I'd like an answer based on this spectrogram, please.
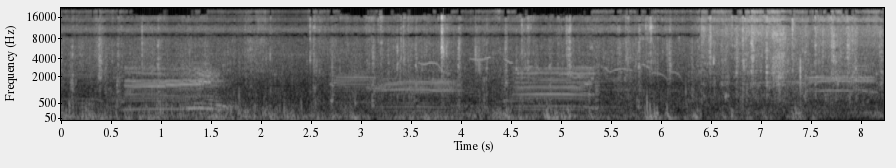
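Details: Herd of cows grazing and roaming in a rice field, mooing in a series of four or five harmonic, slightly bowed calls, some overlapping, with constant low rumble and a faint high whine.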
